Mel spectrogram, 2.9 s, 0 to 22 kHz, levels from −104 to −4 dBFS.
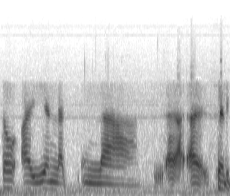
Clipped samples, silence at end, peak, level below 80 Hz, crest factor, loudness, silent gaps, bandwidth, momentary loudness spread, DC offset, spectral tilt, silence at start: under 0.1%; 0 s; -14 dBFS; -62 dBFS; 20 dB; -33 LUFS; none; 11 kHz; 12 LU; under 0.1%; -6.5 dB/octave; 0 s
